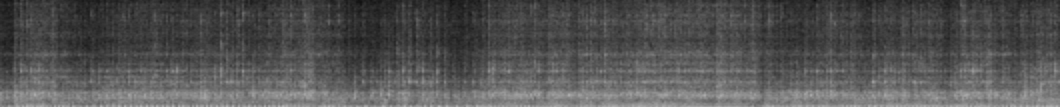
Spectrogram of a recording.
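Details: Hero Splendor single-cylinder, before repair, that made a noise and stopped: dull, regular knock under the exhaust beat at every turn; mechanic suspects the crank, pointing to worn crank bearings.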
